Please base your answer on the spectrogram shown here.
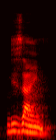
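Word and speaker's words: design: डिज़ाइन, जी silent है, यहाँ पे हमने जी की साउंड को हमने प्रोनाउंस नहीं किया, ठीक है।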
